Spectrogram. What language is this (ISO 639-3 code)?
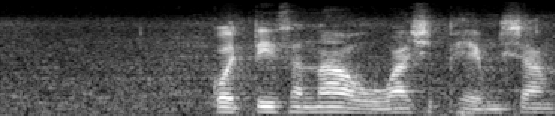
tso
